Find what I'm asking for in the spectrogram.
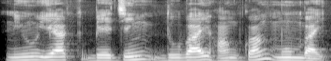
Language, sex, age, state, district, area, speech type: Bengali, male, 30-45, West Bengal, South 24 Parganas, rural, spontaneous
